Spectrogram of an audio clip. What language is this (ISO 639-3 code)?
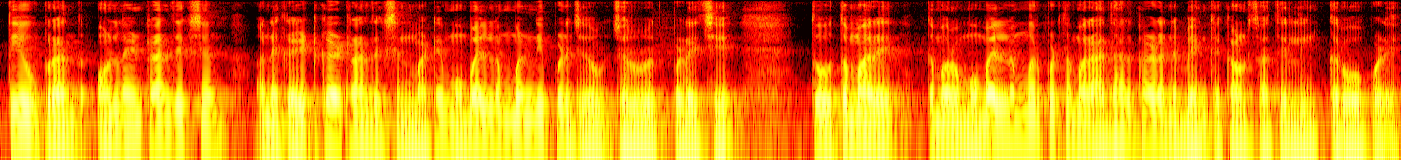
guj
